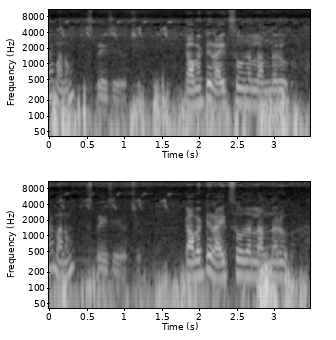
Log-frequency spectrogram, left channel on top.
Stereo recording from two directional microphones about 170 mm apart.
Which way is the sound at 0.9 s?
90° right.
